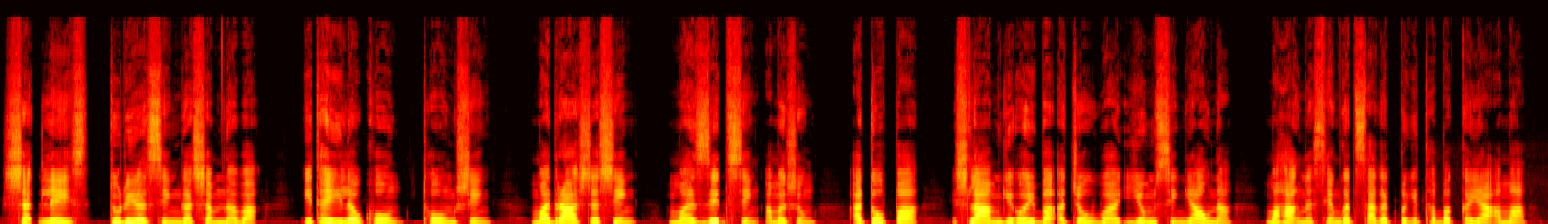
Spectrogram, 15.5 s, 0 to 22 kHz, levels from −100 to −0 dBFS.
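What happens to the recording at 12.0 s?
Nothing goes wrong at 12.0 s; the speech there plays through cleanly, with no dropout, click, distortion or other audible fault.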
